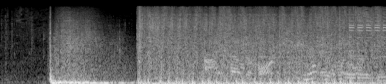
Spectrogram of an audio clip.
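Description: A burst of loud gunfire in Apex Legends Mobile, a sharp onset followed by sustained rapid shots with a brief break, and game voice callouts mixed underneath.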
